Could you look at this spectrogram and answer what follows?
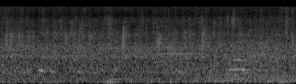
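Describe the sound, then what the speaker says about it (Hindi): Heavy monsoon rain pours steadily onto flooded streets in a market town, a dense, constant hiss of water with no breaks, fairly loud and close throughout. "गावड़ा मंडी में बारिश, चारों तरफ पानी पानी, सड़कें हुई जलमग्न"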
